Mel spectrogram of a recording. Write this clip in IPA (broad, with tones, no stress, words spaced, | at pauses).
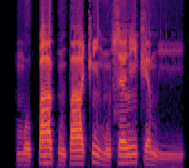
moː˨ k͡paː˦kʷĩ˨paː˦ t͡ʃĩ˦˨mũ˨ sɛ˦lĩ˦t͡ʃɛ˧ miː˨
